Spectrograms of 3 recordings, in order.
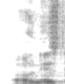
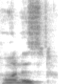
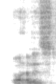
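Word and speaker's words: honest: तो ऑनेस्ट इसका प्रोनाउंसिएशन होता है, नॉट हॉनेस्ट, ऑनेस्ट।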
